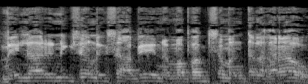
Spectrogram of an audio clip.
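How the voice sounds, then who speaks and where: A man's voice: on the high side, flat delivery, brisk, bright, forceful tone, heavily acted, rough recording. An actor playing a stern, protective provincial father of a grown son, in a Filipino radio drama with a Filipino accent. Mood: grave, informing. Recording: clear background noise and ambience.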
